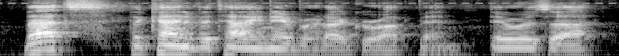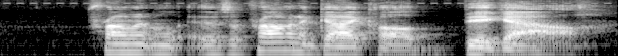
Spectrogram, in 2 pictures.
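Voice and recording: A man at a fairly quick pace, fairly low in pitch, with a fairly bright tone and big pitch swings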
